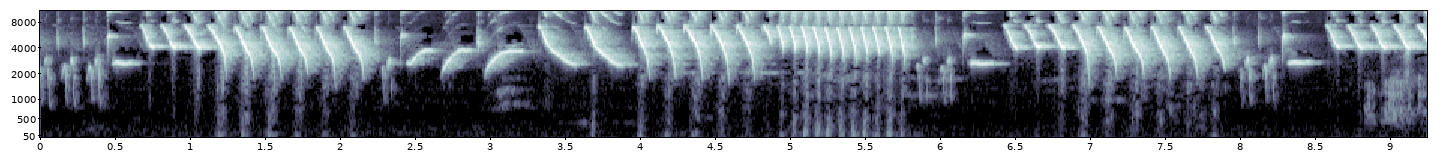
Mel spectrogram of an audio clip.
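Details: Young canaries being tutored with canary song in ngeriwik style: long series of rapid descending trilled notes, short whistles and rising slurs, a dense fast buzzy burst midway, then more trills.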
